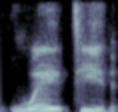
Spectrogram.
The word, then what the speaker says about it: waited: With ED, and what about the pronunciation? Waiting. Waited, okay, with that ED.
